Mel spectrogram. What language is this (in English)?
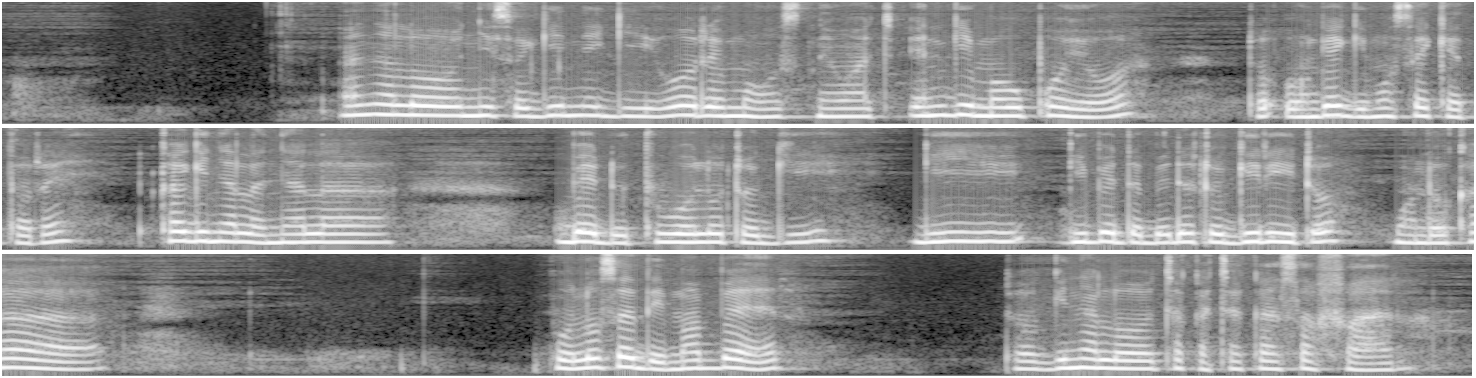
Luo (Kenya and Tanzania)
